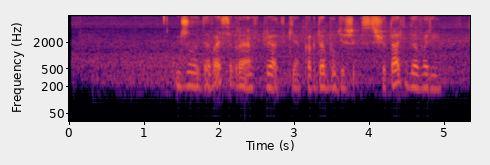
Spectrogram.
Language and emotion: Russian, neutral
